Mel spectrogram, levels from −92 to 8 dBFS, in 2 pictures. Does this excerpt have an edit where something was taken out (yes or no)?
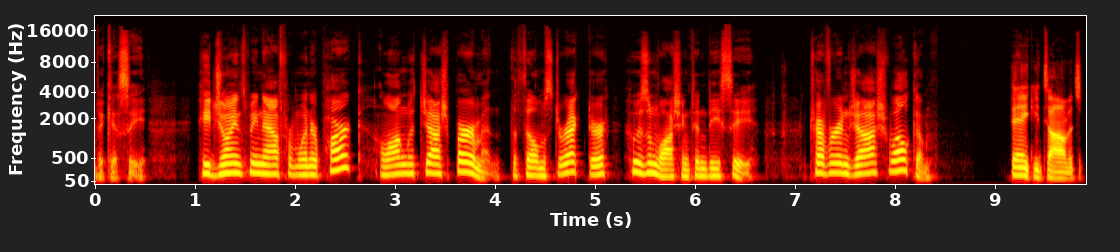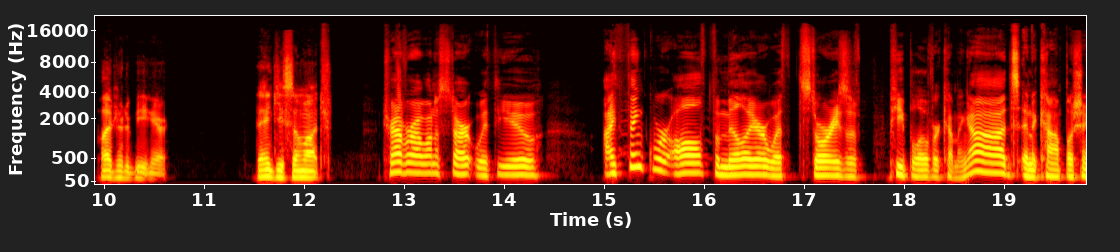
no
